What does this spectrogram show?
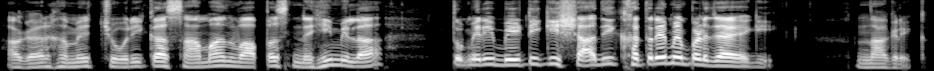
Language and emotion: Hindi, fearful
